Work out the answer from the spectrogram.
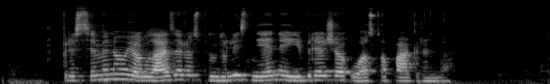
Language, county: Lithuanian, Vilnius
